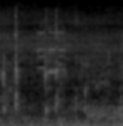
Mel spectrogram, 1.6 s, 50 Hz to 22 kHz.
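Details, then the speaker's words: Riaario 45A ESC gives short high warning chirps with no motor sound; the wheels don't move and there's no acceleration. The owner suspects the control isn't connected, though the three wires checked in correctly. "So it seemed like something with the control need to connect, because I hear that kind of noise saying that it's not connected."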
